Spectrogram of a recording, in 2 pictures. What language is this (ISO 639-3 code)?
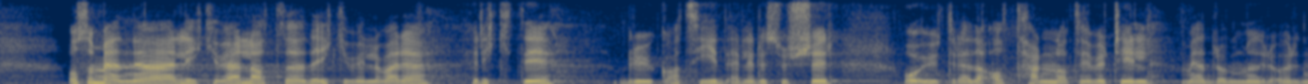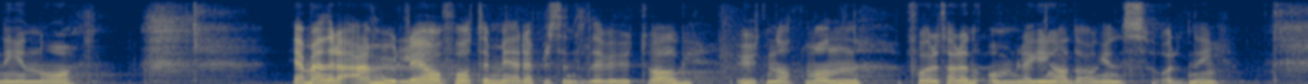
nor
